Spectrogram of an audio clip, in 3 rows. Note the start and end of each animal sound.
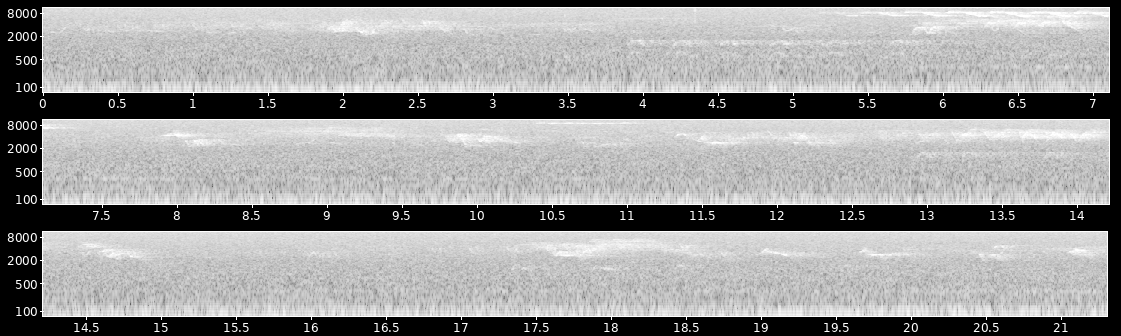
0.0s-21.3s: Red-eyed Vireo (Vireo olivaceus)
0.3s-2.1s: Ovenbird (Seiurus aurocapilla)
1.8s-2.9s: Mourning Warbler (Geothlypis philadelphia)
2.4s-3.8s: Eastern Wood-Pewee (Contopus virens)
3.8s-6.1s: American Crow (Corvus brachyrhynchos)
5.1s-7.3s: Black-and-white Warbler (Mniotilta varia)
5.8s-7.1s: Chestnut-sided Warbler (Setophaga pensylvanica)
8.3s-9.6s: Chestnut-sided Warbler (Setophaga pensylvanica)
10.3s-11.1s: Golden-crowned Kinglet (Regulus satrapa)
11.2s-13.0s: Ovenbird (Seiurus aurocapilla)
12.7s-14.2s: Chestnut-sided Warbler (Setophaga pensylvanica)
12.7s-14.1s: American Crow (Corvus brachyrhynchos)
17.2s-18.1s: American Crow (Corvus brachyrhynchos)
17.3s-18.5s: Chestnut-sided Warbler (Setophaga pensylvanica)
18.4s-21.3s: Scarlet Tanager (Piranga olivacea)

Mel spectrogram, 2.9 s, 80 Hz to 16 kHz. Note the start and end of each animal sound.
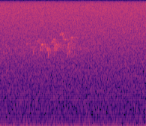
0.4s-1.8s: Magnolia Warbler (Setophaga magnolia)

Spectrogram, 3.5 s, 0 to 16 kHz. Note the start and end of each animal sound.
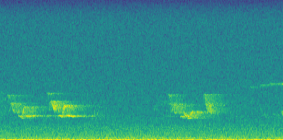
0.0s-3.5s: Red-eyed Vireo (Vireo olivaceus)

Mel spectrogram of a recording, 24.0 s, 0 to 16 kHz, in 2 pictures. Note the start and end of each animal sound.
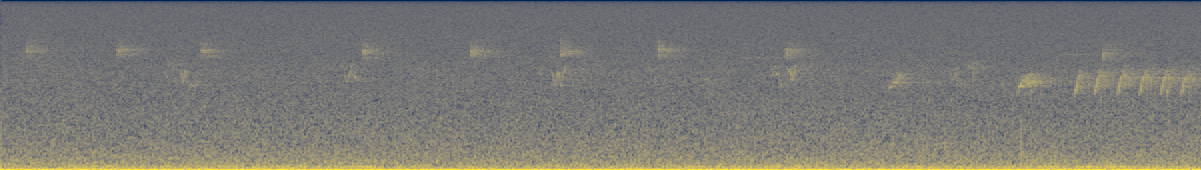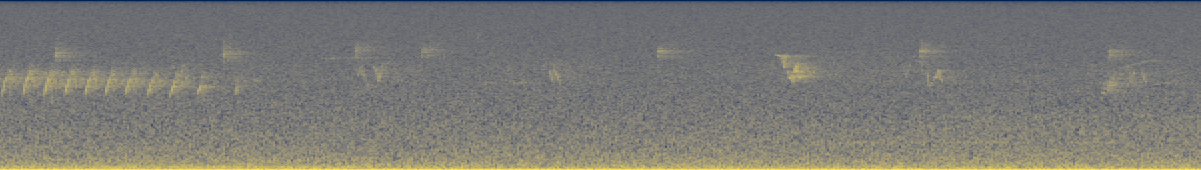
0.0s-24.0s: Red-eyed Vireo (Vireo olivaceus)
0.0s-24.0s: unknown mammal
10.5s-14.3s: Great Crested Flycatcher (Myiarchus crinitus)

